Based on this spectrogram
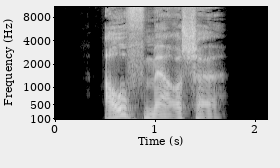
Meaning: nominative/accusative/genitive plural of Aufmarsch
- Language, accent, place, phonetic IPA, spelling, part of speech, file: German, Germany, Berlin, [ˈaʊ̯fˌmɛʁʃə], Aufmärsche, noun, De-Aufmärsche.ogg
